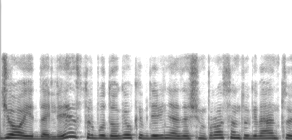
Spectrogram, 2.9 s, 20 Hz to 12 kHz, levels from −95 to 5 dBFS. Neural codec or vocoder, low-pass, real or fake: codec, 16 kHz, 16 kbps, FreqCodec, smaller model; 7.2 kHz; fake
